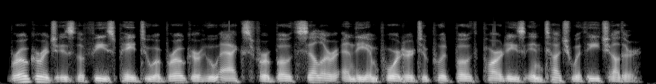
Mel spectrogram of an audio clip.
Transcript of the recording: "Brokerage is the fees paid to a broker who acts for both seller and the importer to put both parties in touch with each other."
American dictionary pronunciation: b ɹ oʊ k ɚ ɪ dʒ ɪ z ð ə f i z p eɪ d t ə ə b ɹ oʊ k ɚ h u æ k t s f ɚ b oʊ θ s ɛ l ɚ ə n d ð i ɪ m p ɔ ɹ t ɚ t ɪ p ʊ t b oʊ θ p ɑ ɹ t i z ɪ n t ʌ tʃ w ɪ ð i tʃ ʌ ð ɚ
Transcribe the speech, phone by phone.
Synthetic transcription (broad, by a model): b ɹ oʊ k ɚ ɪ dʒ ɪ z ð ə f i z p eɪ d t ə ə b ɹ oʊ k ɚ h u æ k t s f ɚ b oʊ θ s ɛ l ɚ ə n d ð i ɪ m p ɔ ɹ t ɚ t ɪ p ʊ t b oʊ θ p ɑ ɹ t i z ɪ n t ʌ tʃ w ɪ ð i tʃ ʌ ð ɚ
